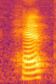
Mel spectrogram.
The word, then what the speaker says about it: heb: You might have noticed I pronounced the b like a p. That's what we do here in the Netherlands. We pronounce b's at the end of words like peas.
